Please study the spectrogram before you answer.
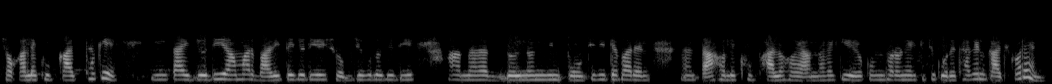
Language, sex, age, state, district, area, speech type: Bengali, female, 18-30, West Bengal, Jhargram, rural, conversation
